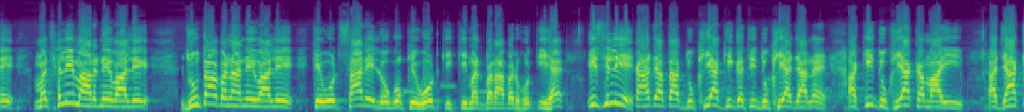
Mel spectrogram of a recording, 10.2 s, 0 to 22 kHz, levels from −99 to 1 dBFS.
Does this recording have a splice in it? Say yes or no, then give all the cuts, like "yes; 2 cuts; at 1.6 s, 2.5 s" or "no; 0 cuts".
yes; 1 cut; at 6.3 s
